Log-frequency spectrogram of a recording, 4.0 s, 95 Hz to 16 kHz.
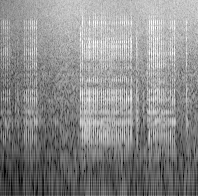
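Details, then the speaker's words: Sigma 24mm f1.4 DG Art lens on Canon R6 via EF-to-RF adapter, recorded by camera-mounted shotgun mic: short bursts of high buzzing chatter as focus hunts in a quiet room; noisy autofocus motor. "maybe you've already heard it a little bit in this video as i've been talking but just i'll just shut up for a second and i'll let you hear without any other background noise what the autofocus noise sounds like"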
